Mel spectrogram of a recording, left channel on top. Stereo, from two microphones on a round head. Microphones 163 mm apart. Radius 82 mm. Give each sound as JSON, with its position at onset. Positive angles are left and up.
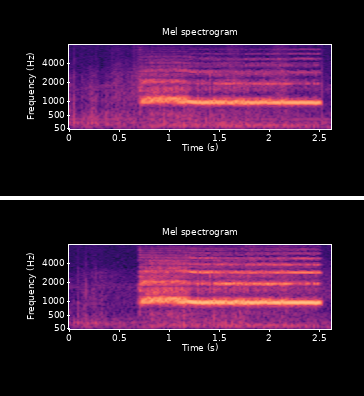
{"t": 0.7, "sound": "a scream", "side_deg": -55}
